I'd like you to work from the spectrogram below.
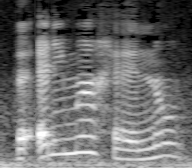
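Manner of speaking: ordinary delivery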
